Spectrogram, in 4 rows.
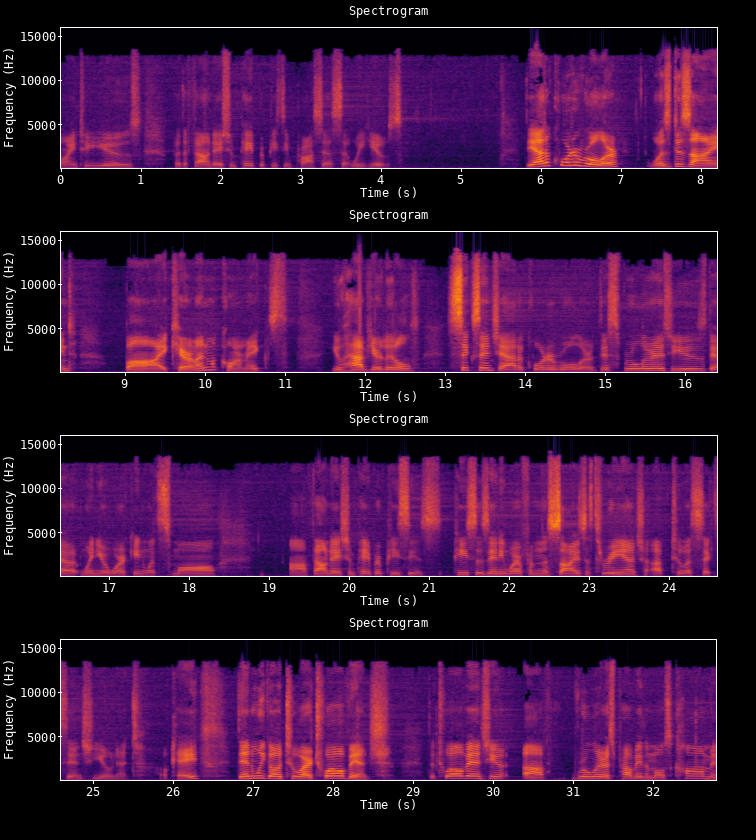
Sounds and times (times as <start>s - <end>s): Speech: 0.0s - 4.3s, 5.9s - 8.4s, 9.1s - 18.4s, 19.3s - 32.7s.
